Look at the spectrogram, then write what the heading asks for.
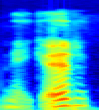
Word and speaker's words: NA-KD: sure how it's pronounced it's na-kd so naked um I think they're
